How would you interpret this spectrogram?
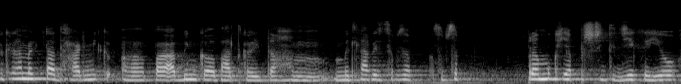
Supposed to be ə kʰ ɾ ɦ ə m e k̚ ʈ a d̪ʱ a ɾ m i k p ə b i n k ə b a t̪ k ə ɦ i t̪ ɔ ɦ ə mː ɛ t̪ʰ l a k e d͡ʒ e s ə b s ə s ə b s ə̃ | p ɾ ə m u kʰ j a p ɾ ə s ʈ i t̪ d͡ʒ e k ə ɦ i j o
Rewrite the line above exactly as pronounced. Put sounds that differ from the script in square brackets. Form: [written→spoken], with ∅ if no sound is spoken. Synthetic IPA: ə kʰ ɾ ɦ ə m e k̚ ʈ a d̪ʱ a ɾ m i k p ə b i n k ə b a t̪ k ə ɦ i t̪ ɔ ɦ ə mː [ɛ→i] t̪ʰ l a k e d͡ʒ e s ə b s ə s ə b s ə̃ | p ɾ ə m u kʰ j a p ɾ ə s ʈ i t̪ d͡ʒ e k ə ɦ i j o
